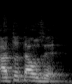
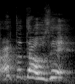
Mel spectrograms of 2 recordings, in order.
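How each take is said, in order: First: Said in the usual way. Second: Laughing disbelief. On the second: Real, not acted. Laughing after surprise.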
